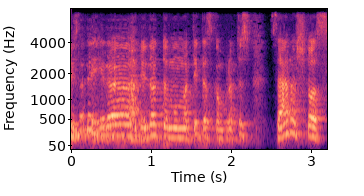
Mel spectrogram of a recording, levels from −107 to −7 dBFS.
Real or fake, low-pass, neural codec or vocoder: fake; 7.2 kHz; codec, 16 kHz, 0.4 kbps, LongCat-Audio-Codec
